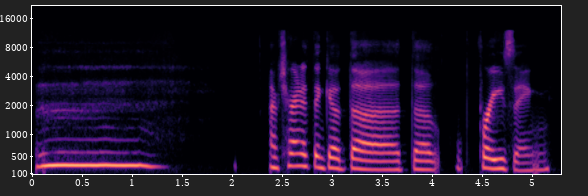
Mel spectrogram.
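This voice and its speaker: A woman's voice: fairly high pitch, flat delivery, extremely slow, dry recording, studio quality. A woman co-hosting a podcast, chatting casually about films in a blunt, exasperated, colloquial way. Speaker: podcast co-host. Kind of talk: casual opinionated film discussion.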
